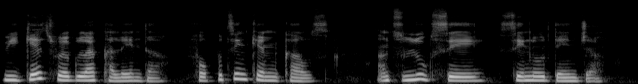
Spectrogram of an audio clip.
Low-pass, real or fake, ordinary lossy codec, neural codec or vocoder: 14.4 kHz; fake; none; codec, 44.1 kHz, 7.8 kbps, Pupu-Codec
